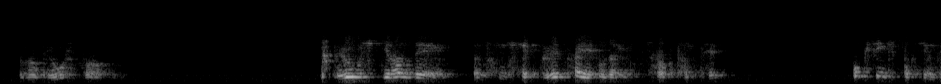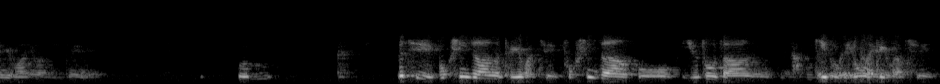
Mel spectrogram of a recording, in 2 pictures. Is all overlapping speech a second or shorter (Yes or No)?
No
